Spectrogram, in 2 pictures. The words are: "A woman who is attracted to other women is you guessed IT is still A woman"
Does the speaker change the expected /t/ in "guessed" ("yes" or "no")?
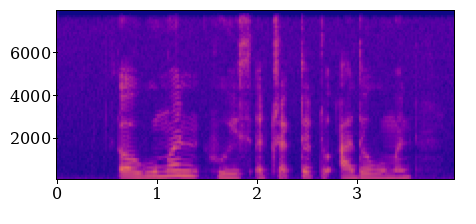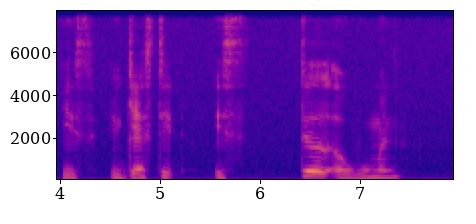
no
